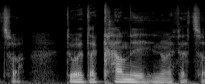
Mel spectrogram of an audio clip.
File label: "cannu", Welsh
